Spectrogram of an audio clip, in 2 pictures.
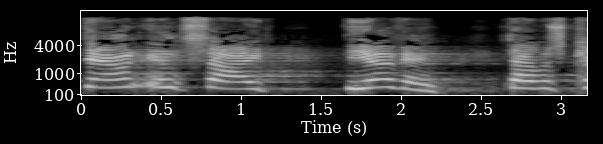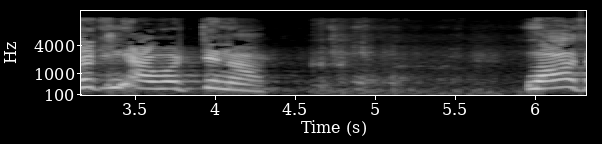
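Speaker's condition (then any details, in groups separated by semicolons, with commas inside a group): Down syndrome; diagnosed at birth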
